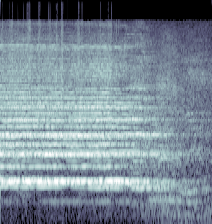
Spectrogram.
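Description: Mixed choir of men and women holding one long sustained chord, which fades away about a second and a half in.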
